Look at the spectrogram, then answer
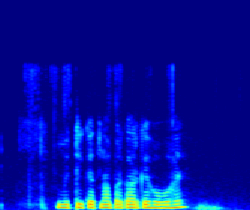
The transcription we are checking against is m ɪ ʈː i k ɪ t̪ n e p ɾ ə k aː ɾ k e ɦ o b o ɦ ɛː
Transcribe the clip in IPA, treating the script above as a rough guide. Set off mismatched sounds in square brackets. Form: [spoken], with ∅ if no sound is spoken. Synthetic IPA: m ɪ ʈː i k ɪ t̪ n [a] p ɾ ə k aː ɾ k e ɦ o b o ɦ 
